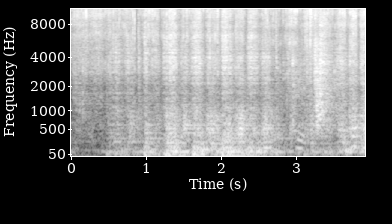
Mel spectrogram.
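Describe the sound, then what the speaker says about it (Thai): A hand saw rasps back and forth through a gypsum board in quick, uneven strokes, close by and fairly loud. "ตรงนี้ผมก็ใช้เลื่อยเลยนะ มันเป็นแผ่นยิปซ้ำครับ"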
